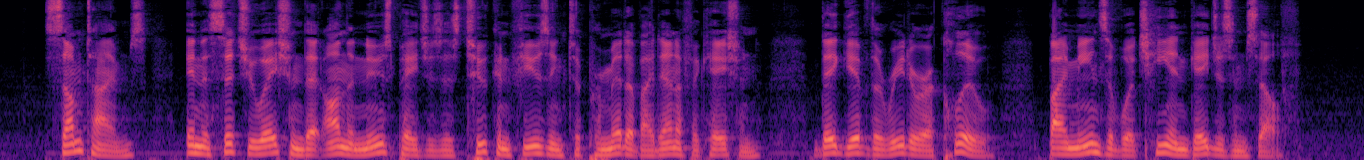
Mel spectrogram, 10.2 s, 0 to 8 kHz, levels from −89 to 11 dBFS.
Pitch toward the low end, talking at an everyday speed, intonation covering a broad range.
No: low, 110 Hz; average, 170 wpm; average, 4.7 semitones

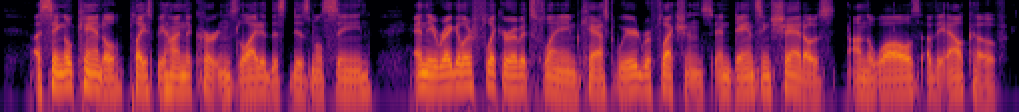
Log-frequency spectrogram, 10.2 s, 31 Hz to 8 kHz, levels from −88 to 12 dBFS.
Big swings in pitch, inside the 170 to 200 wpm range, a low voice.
No: average, 3.0 semitones; average, 175 wpm; very low, 90 Hz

